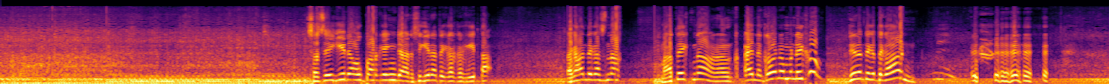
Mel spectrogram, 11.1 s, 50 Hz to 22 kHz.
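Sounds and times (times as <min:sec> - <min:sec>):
motorcycle engine idling: 0:00.0 - 0:11.0
people talking: 0:03.1 - 0:04.9, 0:05.7 - 0:10.1.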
